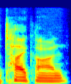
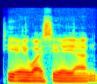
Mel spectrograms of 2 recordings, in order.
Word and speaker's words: Taycan: Porsche makes an electric car called the Taycan, Taycan, but they pronounce it Taycan.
